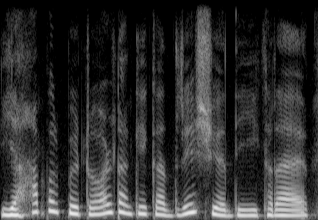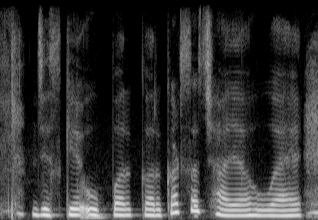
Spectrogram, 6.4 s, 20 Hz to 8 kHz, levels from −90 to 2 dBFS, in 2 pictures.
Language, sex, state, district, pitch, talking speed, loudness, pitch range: Hindi, male, Jharkhand, Garhwa, 215 Hz, 150 wpm, -16 LUFS, 200-260 Hz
